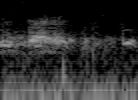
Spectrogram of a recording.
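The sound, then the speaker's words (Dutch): Geese honking as the flock takes off, a few faint, nasal calls rising briefly over a quiet background. “Alle ganzen vliegen op.”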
